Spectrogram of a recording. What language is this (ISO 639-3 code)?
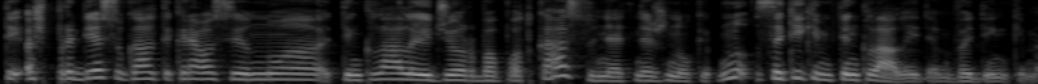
lit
